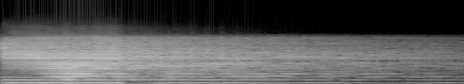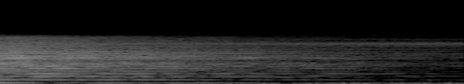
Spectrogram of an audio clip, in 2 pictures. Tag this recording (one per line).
effect
fx
Menu
music
percussion
sound
stab
synth
UI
